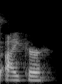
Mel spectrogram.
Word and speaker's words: Eicher: of the episode I have Aaron with me pronounce your last name because I'm gonna say it wrong it's ier ier okay so I have Aaron ier with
